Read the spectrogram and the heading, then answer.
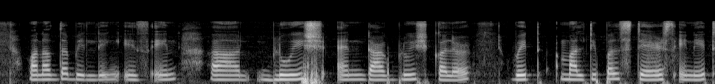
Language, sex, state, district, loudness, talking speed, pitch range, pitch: English, female, Assam, Kamrup Metropolitan, -19 LUFS, 140 wpm, 215-230 Hz, 225 Hz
